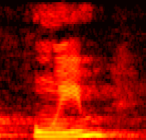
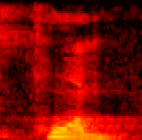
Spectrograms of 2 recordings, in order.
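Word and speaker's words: poem: तो इट इज़ नॉट पोइम, इट इज़ पोम. ठीक है, इसकी प्रोनाउंसिएशन है पोम.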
